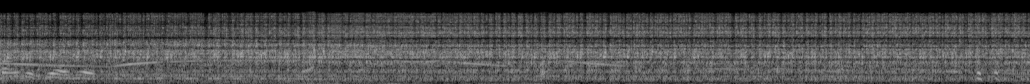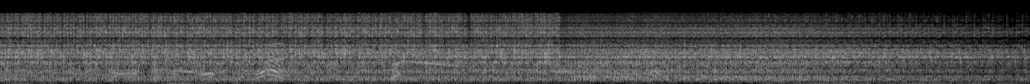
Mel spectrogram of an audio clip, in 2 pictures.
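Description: A model airplane engine idles with a steady buzzing drone close by.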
